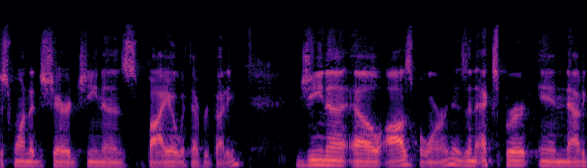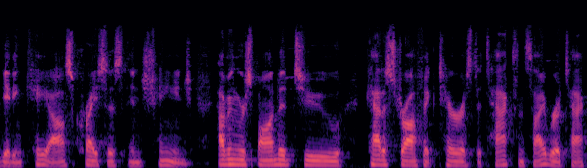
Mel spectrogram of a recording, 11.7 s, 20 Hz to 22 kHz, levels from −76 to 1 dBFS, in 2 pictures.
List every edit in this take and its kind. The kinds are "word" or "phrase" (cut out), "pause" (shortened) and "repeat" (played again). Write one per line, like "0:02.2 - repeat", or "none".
none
